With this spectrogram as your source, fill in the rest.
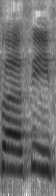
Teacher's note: gigi atas menyentuh perut bibir bawah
